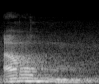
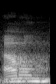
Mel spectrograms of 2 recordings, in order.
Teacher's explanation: Alirkan, rokhwahkan, wal arum, ya, setelah ro sukun, dhadnya juga disukun, arum. Dan lebih jelas dhad daripada ro-nya, karena ro itu tawassut, ya, sedangkan dhad rokhwah, maka alirannya lebih panjang dhad, ya, ro cukup nah, dhadnya lebih panjang, arum.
